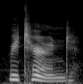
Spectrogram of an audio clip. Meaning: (verb) simple past and past participle of return; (adjective) 1. Bent back; angled 2. That has come back 3. Yielded as a return on an investment etc
- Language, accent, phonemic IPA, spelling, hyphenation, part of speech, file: English, US, /ɹɪˈtɝnd/, returned, re‧turned, verb / adjective, En-us-returned.ogg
